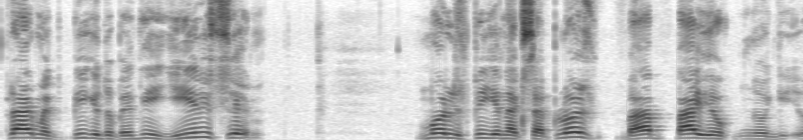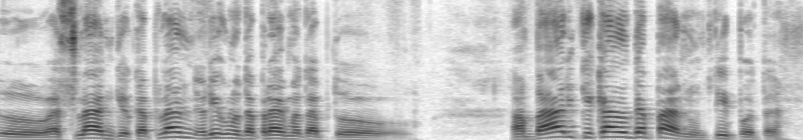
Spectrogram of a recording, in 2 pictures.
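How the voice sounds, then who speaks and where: A woman's voice: mid-range voice, sing-song, darkish tone. Homely woman telling a village tale. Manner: plain, homely, with restarts and repeated "she says". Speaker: storyteller. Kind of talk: oral folk-tale narration.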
